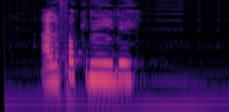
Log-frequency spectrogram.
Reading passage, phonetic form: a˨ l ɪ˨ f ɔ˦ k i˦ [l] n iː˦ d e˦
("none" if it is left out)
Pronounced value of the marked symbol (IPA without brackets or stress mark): none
